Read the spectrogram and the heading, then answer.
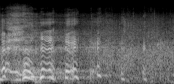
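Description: An audience applauds a panelist after she finishes speaking on bias and social justice, a dense, steady patter of many hands clapping that fades slightly toward the end, with a brief voice heard under it at the start.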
